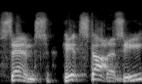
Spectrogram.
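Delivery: put-on vintage old-timey mid-Atlantic movie accent. Joking about how people sent wires back in the day, mid-atlantic old-timey movie voice. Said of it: "talking in a mid-Atlantic old-timey movie voice".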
